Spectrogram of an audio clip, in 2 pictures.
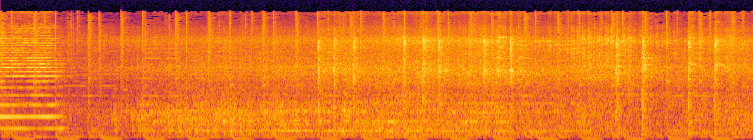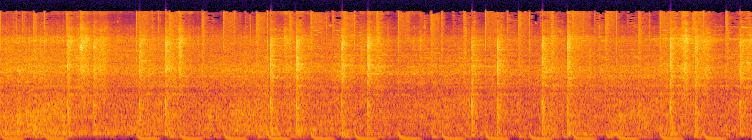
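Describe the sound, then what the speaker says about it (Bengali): A passenger train running from Rajbari and Bhanga toward Rajshahi sounds a horn near Kushtia's Majampur and then rolls loudly past, close by. Its wheels beat a steady clickety-clack rhythm on the rails for the whole passage. "এই দেখেন ট্রেন চলে এসেছে"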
